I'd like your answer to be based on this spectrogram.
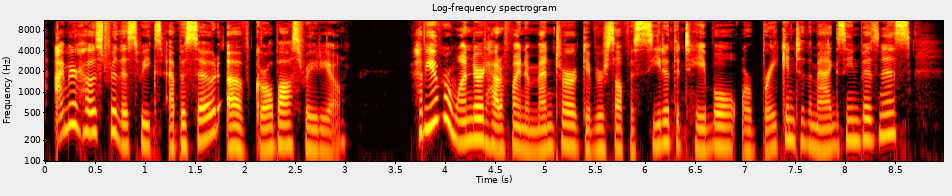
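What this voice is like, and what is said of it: Congested voice from a cold. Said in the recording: “I have a little bit of a cold, if you can hear it.”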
